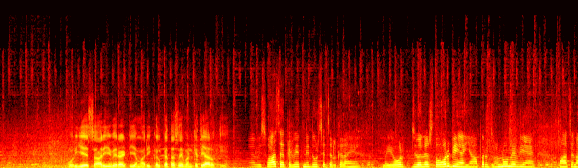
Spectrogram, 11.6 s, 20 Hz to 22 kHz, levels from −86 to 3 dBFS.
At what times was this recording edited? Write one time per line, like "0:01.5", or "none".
0:05.1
